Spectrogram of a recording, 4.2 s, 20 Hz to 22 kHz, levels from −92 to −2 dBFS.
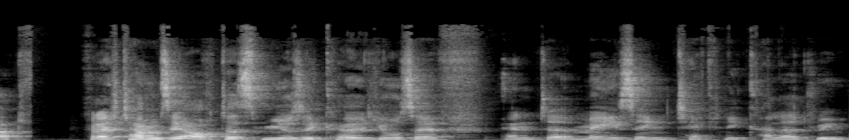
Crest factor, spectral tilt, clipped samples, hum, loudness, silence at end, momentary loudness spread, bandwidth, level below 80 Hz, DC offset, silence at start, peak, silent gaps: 20 dB; -3.5 dB/octave; under 0.1%; none; -25 LUFS; 0 s; 15 LU; 18 kHz; -60 dBFS; under 0.1%; 0 s; -4 dBFS; none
